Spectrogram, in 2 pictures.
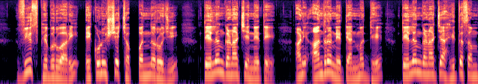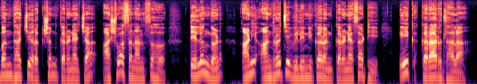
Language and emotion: Marathi, neutral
